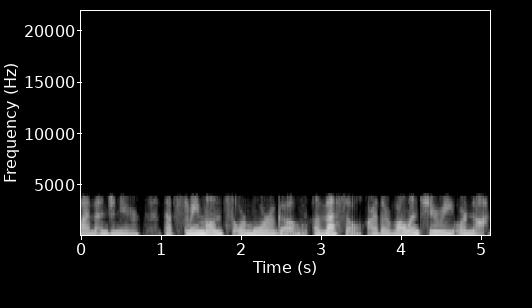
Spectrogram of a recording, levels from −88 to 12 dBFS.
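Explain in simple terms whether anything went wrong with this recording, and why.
Two things went wrong. The whole recording has passed through the iLBC codec, a narrowband phone-call codec that squeezes speech into 30 ms chunks and discards everything above 4 kHz. That is why the speech sounds muffled and thin, with a plainly audible rough, slightly synthetic edge. The codec models the voice instead of storing the actual waveform, and that shortcut leaves the rough texture you can hear throughout.

The second problem is a burst of lost iLBC frames from 2.72 to 2.83 s, a gap that matches about three 30 ms frames. When data went missing, the decoder filled the hole by repeating the last stretch of voice with noise mixed in, so that moment sounds like a brief held, buzzy vowel. Each iLBC frame is decoded on its own, so the speech snaps back to normal right after the gap.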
